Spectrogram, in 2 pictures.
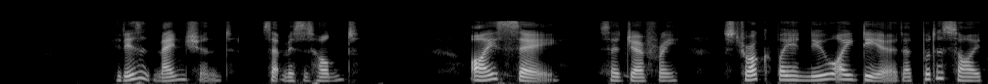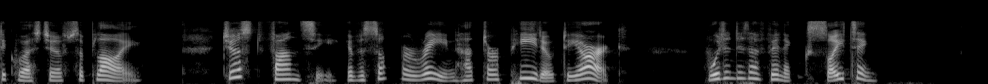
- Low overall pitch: No, high, 205 Hz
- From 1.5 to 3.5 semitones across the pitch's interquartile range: No, average, 4.8 semitones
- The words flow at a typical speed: No, slow, 110 wpm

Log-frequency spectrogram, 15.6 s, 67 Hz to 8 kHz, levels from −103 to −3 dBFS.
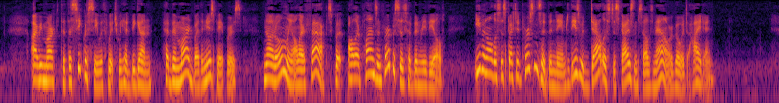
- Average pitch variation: No, wide, 6.9 semitones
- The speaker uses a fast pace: No, average, 185 wpm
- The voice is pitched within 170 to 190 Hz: Yes, medium, 185 Hz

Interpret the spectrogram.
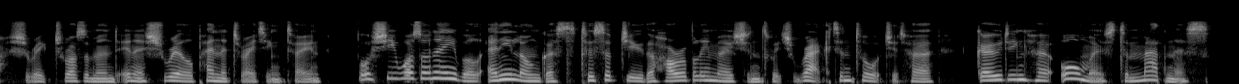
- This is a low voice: No, medium, 170 Hz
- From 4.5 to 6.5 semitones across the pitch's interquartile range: Yes, wide, 5.4 semitones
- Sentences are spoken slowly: Yes, slow, 130 wpm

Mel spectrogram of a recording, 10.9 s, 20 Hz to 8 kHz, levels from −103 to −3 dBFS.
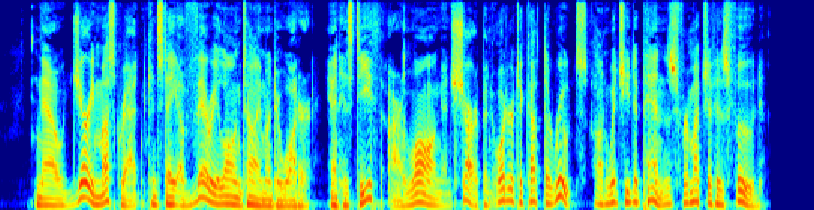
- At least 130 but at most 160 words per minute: No, average, 180 wpm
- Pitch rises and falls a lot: Yes, wide, 7.2 semitones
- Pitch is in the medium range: No, low, 110 Hz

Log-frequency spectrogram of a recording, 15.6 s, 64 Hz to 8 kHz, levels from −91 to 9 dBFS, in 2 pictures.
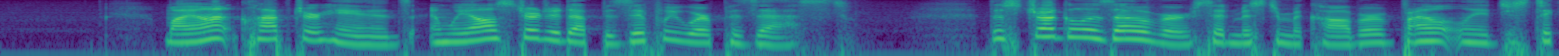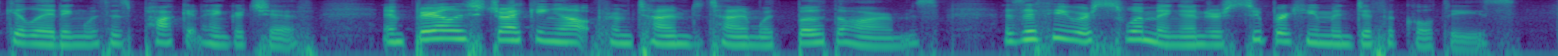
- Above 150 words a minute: Yes, average, 180 wpm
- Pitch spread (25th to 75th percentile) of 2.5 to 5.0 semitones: No, wide, 5.6 semitones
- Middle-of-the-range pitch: No, high, 210 Hz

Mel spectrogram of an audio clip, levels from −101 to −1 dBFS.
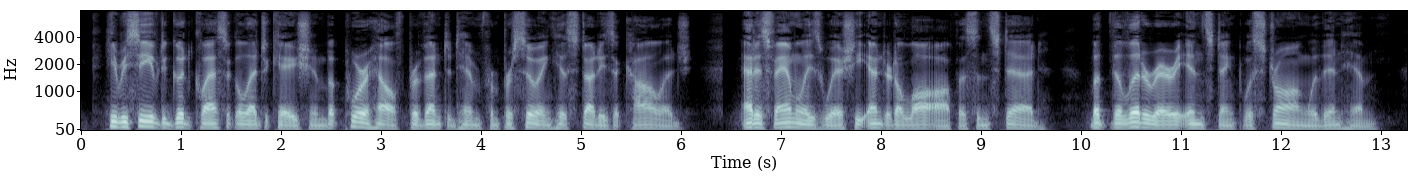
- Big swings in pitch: No, average, 4.8 semitones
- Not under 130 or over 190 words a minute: Yes, average, 160 wpm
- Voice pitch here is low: Yes, very low, 85 Hz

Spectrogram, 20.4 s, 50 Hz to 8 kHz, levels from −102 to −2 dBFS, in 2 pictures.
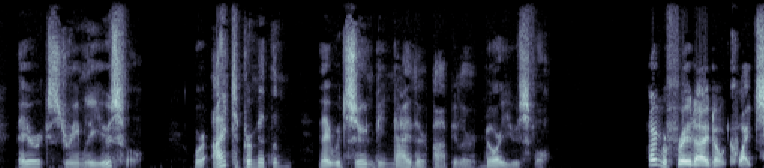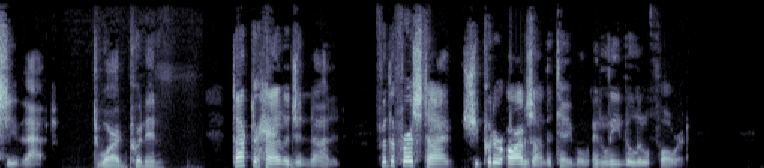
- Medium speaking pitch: No, low, 125 Hz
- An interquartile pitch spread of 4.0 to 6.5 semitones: Yes, average, 5.0 semitones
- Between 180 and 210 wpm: No, slow, 135 wpm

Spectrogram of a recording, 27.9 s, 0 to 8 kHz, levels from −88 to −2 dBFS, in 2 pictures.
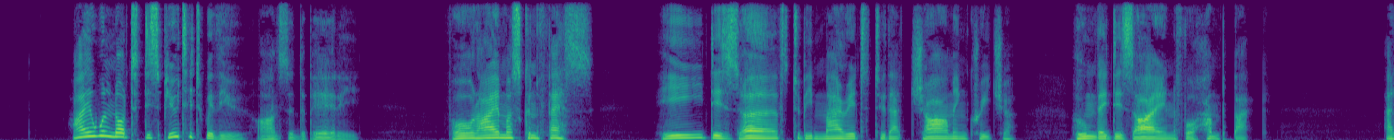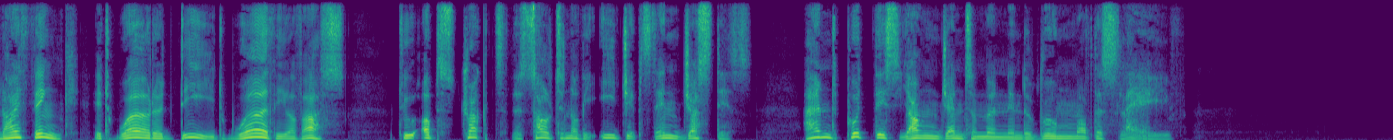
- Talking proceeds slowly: Yes, slow, 125 wpm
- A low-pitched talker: Yes, low, 120 Hz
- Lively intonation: Yes, wide, 6.1 semitones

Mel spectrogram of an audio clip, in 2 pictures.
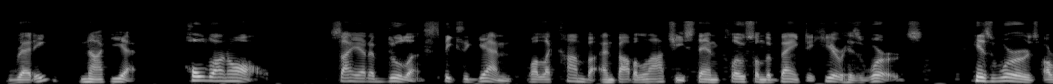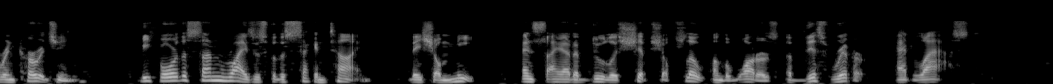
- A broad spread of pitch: Yes, wide, 6.2 semitones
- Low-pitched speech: Yes, low, 130 Hz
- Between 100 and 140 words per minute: No, average, 150 wpm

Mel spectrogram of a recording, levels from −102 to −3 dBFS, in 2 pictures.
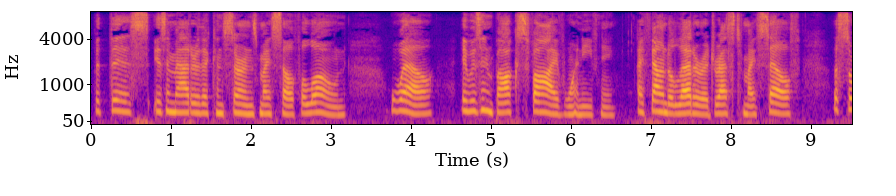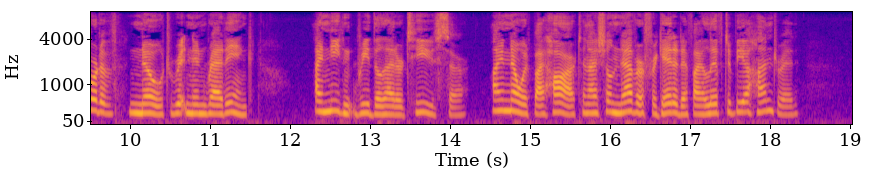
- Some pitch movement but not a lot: Yes, average, 3.1 semitones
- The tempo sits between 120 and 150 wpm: No, average, 185 wpm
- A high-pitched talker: Yes, high, 205 Hz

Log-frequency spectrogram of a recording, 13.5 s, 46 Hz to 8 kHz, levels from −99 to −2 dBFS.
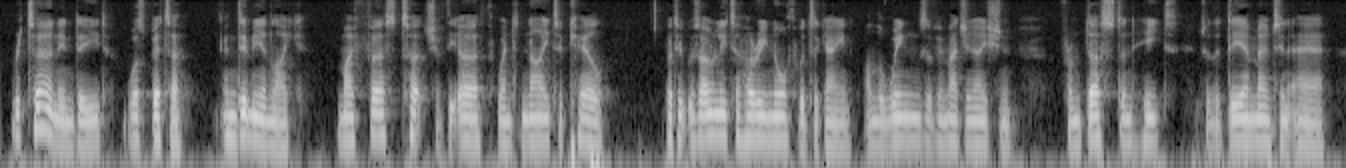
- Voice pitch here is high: No, low, 105 Hz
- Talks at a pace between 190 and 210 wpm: No, average, 170 wpm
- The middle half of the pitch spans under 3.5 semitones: Yes, narrow, 2.5 semitones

